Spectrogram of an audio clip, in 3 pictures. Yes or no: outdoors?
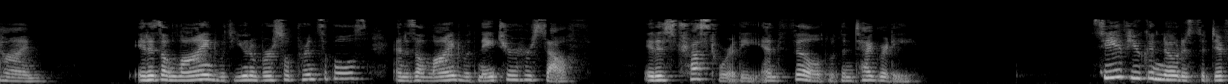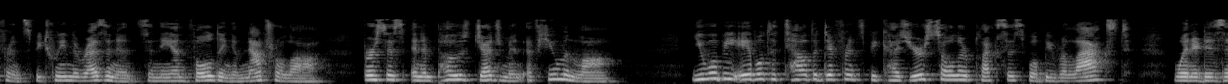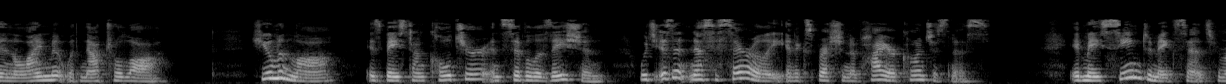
no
